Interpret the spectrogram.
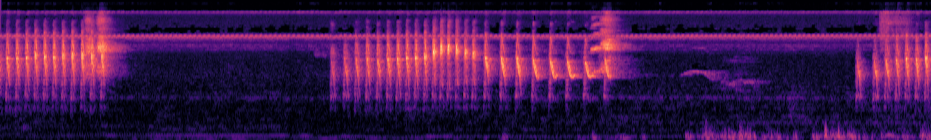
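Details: White-eared bulbul (kapas tembak) song: bursts of quick, high, evenly spaced notes forming chattering trills, separated by short pauses, with some low rumbling thumps in the background toward the end.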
